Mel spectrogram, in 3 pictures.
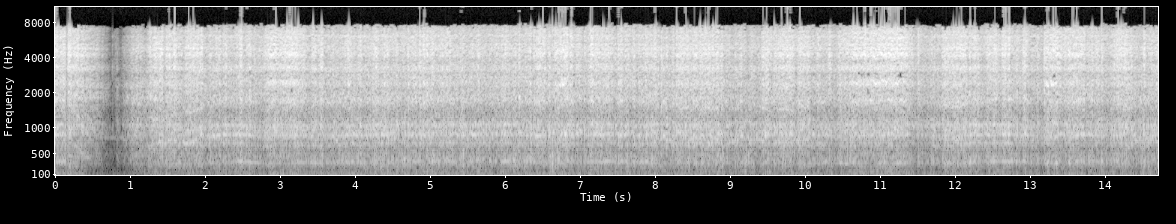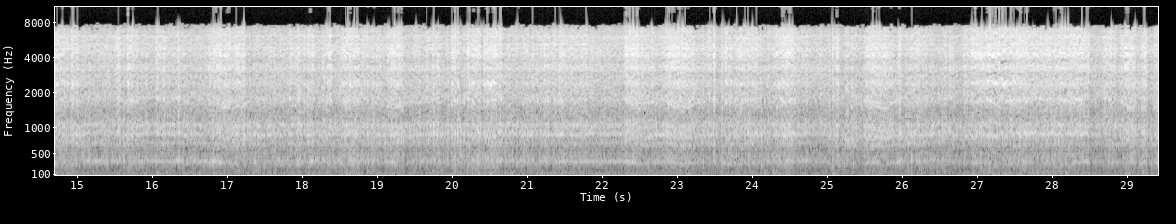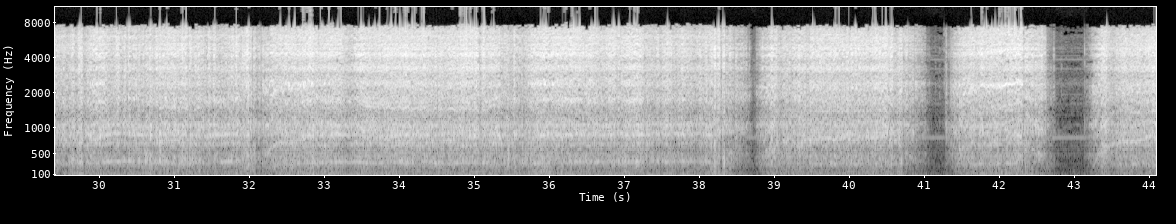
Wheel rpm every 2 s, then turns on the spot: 110, 220, 230, 230, 200, 210, 220, 230, 230, 230, 230, 220, 220, 230, 220, 200, 200, 210, 220, 130, 120, 110.
none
